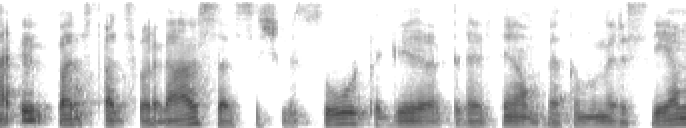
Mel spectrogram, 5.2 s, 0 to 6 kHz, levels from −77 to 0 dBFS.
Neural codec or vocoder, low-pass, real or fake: codec, 24 kHz, 1 kbps, SNAC; 5.4 kHz; fake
